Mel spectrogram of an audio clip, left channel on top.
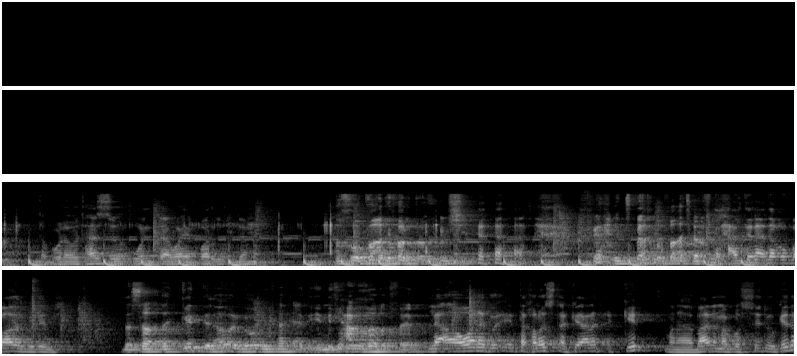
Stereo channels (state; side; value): silent; left; digital silence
